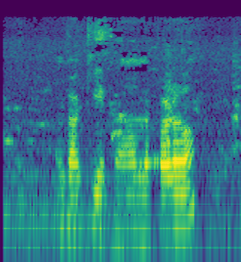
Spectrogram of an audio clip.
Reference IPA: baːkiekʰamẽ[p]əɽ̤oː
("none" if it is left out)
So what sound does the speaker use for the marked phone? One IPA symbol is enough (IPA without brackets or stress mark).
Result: p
